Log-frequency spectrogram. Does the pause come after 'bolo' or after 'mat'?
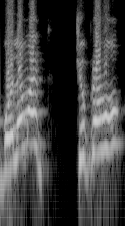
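after mat. The pause comes right after the second word. The listener should not speak. "ये आपको नहीं बोलना है"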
